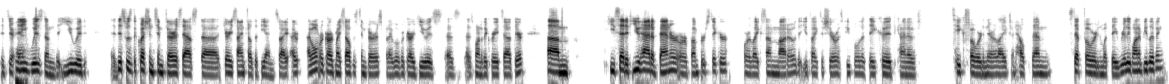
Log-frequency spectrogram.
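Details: Adult male speaker; typical speech.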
